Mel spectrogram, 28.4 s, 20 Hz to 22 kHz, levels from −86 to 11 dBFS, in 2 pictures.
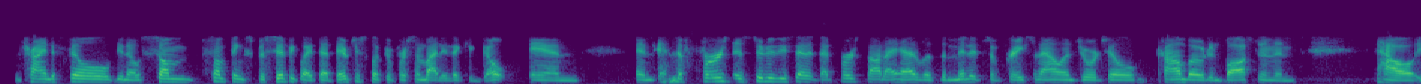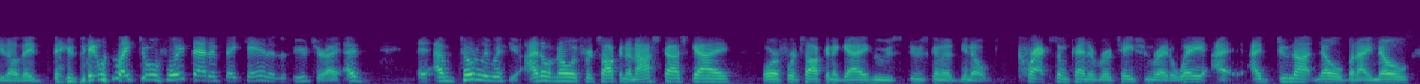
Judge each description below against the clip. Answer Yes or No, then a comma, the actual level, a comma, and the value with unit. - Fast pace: Yes, fast, 220 wpm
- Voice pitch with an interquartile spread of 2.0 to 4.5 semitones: No, average, 5.0 semitones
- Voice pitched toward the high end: No, low, 135 Hz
